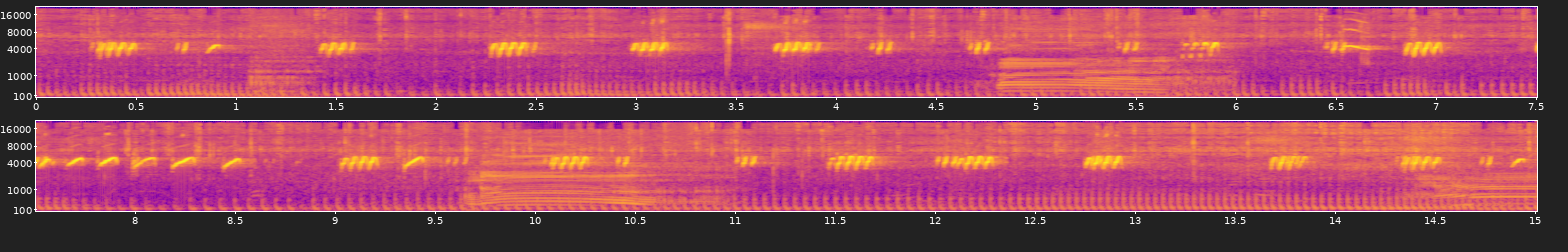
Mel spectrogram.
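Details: Dozens of cattle walking slowly across a quiet rural village road; two drawn-out harmonic moos, around five and ten seconds in, over a steady low rumble, while a bird repeats short high chirps throughout.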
